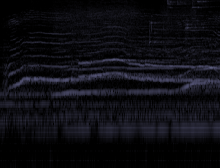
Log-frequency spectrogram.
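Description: Electronic tones from algorithmic music software (Max), generated in response to the colour and movement of the painting. Several held notes slide and waver in pitch. One swoops upward right at the start, and a low steady note comes in about half a second in.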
